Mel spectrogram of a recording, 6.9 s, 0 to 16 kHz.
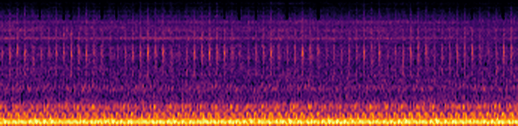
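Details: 1951 Hudson Hornet's AMC 199 engine, just reassembled and running with oil leaking: rapid, even light ticking over a steady low idle, tracking engine speed; noisy valves suspected from excess clearance on worn valves, or lifters, not confirmed.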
